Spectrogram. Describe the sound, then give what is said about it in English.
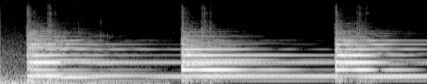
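A two-ton, modern-cast church bell strikes three times at slow, even intervals, each loud clang blooming into rich tuned overtones and a deep hum that lingers between strikes. No voices are present. “Because they're a modern casting, all the harmonics beautifully tuned in there, and the hum goes on and on and on.”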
